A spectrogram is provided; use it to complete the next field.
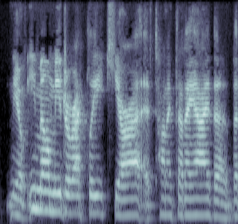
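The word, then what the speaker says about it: Chiara: you can also you know email me directly kiara at tonic.iii the the name is spelled c-h-i-a-r-a at tonic and i do want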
